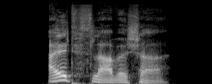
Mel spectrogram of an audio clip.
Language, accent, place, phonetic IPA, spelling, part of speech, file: German, Germany, Berlin, [ˈaltˌslaːvɪʃɐ], altslawischer, adjective, De-altslawischer.ogg
- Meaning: inflection of altslawisch: 1. strong/mixed nominative masculine singular 2. strong genitive/dative feminine singular 3. strong genitive plural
